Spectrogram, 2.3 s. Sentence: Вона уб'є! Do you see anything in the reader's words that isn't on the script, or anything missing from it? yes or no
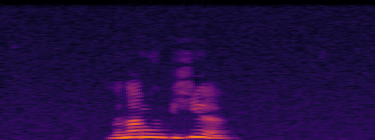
no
